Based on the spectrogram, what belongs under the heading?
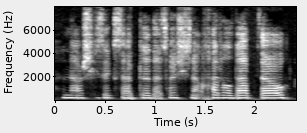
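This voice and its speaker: Her medium-pitched voice is warm but monotone, and she talks at a quick pace. This homesteader vlogger chats casually to her camera while doing chores outdoors and in a chicken coop on a farm in extreme cold, with laughs and sighs.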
